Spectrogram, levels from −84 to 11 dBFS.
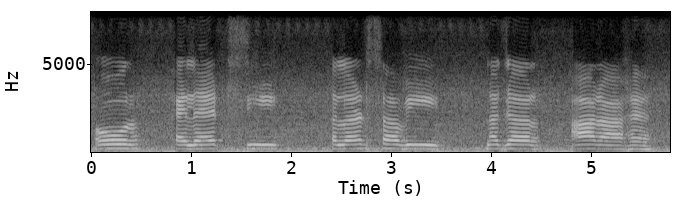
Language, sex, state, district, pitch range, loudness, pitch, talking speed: Hindi, female, Haryana, Jhajjar, 180-235 Hz, -16 LUFS, 230 Hz, 95 wpm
